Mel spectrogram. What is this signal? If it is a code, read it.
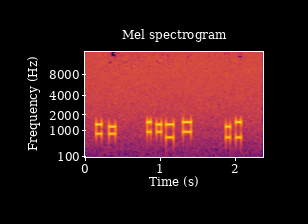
DTMF, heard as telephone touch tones, dialled by hand, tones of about 80 ms. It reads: 87 #02# 13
